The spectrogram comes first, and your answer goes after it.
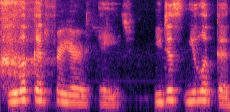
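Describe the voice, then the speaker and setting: This is a normal speaking voice with lively intonation. The pace is moderate. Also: woman. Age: 50s. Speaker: podcast co-host. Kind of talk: casual chat. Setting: livestream.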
